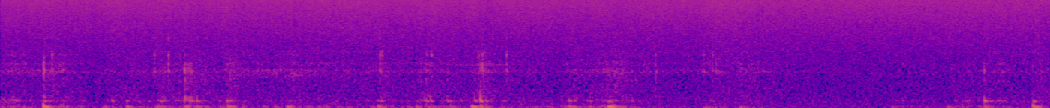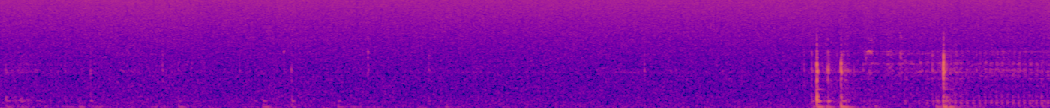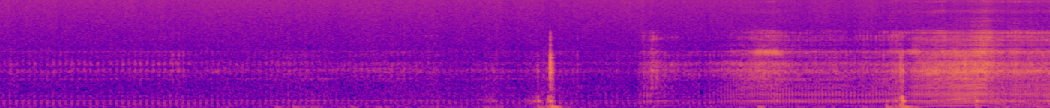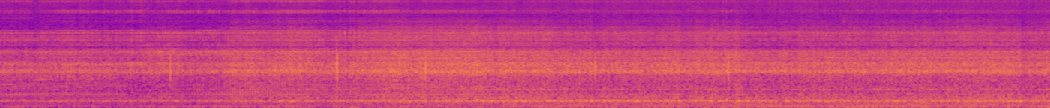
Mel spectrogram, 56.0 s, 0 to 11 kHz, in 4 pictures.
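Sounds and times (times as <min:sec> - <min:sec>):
motorcycle engine running: 0:26.0 - 0:56.0.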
